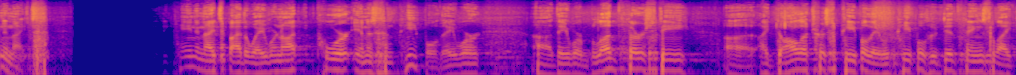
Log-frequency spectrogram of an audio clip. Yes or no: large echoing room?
yes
